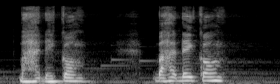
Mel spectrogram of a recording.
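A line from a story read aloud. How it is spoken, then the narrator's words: Emotional trembling stammer. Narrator (Vietnamese): Với vẻ xúc động ấy, giọng lập bập run run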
